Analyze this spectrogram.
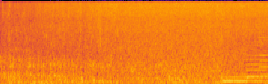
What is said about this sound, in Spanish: ¡Ya viene la lluvia!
